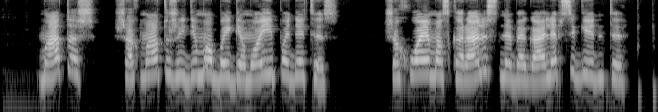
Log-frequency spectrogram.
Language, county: Lithuanian, Vilnius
